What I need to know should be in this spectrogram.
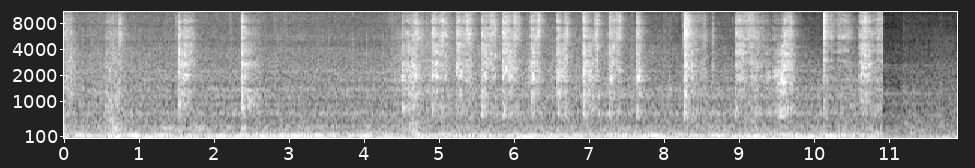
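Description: Tongs clatter against a metal pan.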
